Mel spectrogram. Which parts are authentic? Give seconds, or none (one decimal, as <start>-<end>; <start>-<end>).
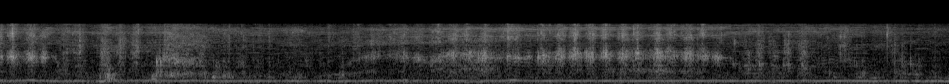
1.6-2.8; 4.4-9.1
